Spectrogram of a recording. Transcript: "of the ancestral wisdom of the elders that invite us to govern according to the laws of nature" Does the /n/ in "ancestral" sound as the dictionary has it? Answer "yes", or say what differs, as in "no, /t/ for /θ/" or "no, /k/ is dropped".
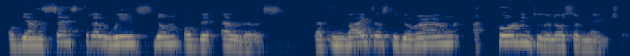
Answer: yes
